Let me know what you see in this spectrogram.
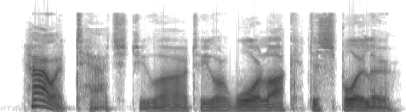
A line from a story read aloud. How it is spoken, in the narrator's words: sneered the Inquisitor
